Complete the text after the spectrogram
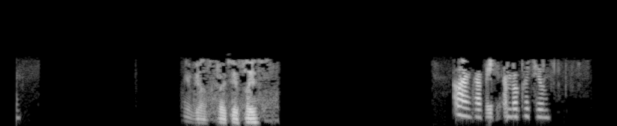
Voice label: Fire Departments Mesa Simulcast; TOPAZ

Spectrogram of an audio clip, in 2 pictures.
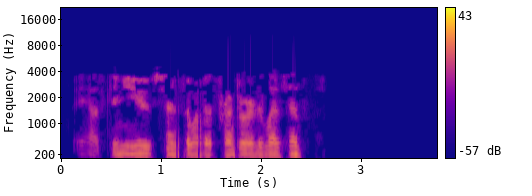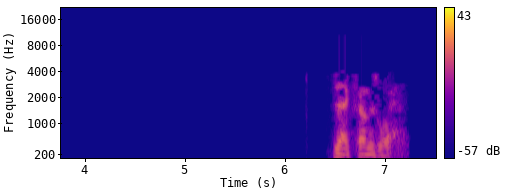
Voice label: Fire Departments, scanner

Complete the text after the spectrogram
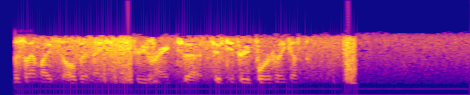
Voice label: Highway Patrol, Phoenix Metro West Area, scanner

